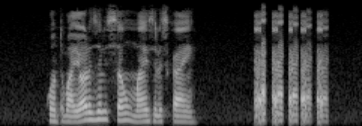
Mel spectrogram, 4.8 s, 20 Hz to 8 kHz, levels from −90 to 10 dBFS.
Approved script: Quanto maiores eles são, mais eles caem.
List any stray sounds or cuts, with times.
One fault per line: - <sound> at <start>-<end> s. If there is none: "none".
- laugh at 3.4-4.4 s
